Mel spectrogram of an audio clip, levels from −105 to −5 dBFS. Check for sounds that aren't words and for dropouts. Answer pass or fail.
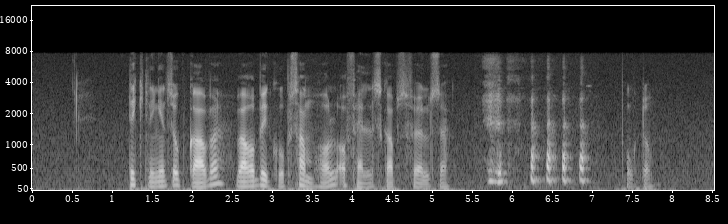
fail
